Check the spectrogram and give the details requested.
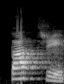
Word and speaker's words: পাত্রের: দেশ, দেশ কাল, পাত্রের, পাত্রের, এই যে র ফলাটা আছে, পাত্রে, পাত্রের র ফলাটা উচ্চারণ করতে হবে।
